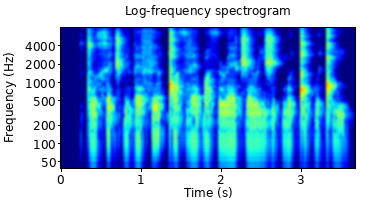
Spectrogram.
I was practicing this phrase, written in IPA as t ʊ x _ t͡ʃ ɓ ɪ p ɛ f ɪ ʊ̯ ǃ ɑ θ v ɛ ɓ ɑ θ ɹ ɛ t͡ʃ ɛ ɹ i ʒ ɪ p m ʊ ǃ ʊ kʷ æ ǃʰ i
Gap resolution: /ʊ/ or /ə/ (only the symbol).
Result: ə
